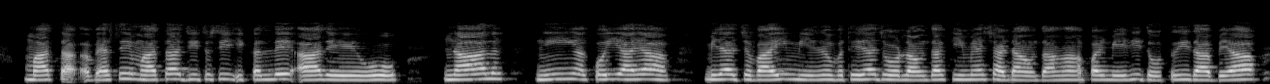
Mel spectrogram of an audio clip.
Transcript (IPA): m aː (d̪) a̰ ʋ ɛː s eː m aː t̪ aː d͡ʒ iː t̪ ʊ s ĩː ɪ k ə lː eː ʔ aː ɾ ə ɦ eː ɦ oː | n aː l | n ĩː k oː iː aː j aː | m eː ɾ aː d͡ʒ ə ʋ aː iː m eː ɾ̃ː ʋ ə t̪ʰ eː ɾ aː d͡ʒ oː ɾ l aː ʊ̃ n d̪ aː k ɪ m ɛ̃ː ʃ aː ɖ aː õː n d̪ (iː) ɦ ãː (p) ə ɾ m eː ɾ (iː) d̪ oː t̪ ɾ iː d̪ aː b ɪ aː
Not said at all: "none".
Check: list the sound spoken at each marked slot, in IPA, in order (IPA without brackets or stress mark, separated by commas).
t̪, aː, p, iː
